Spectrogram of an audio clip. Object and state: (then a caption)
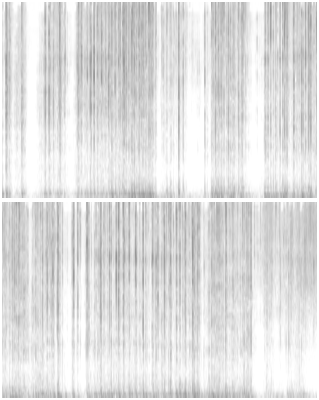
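Foam sponge being scratched. A fingertip scratches and presses into the textured surface of a yellow porous foam sponge, making dense, dry crinkling and tearing-like scratches. The sound is mostly low and rumbling with a little bright grit, and the scratching comes in bursts broken by a few short pauses.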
